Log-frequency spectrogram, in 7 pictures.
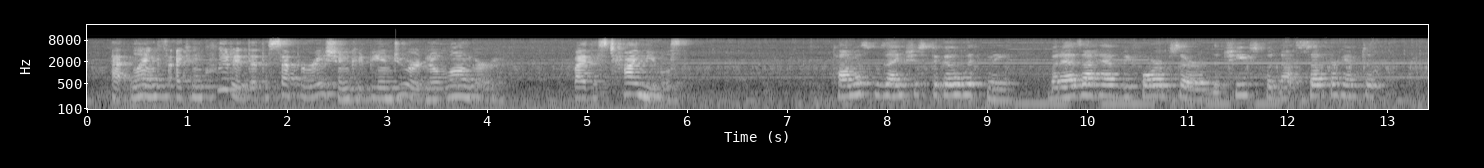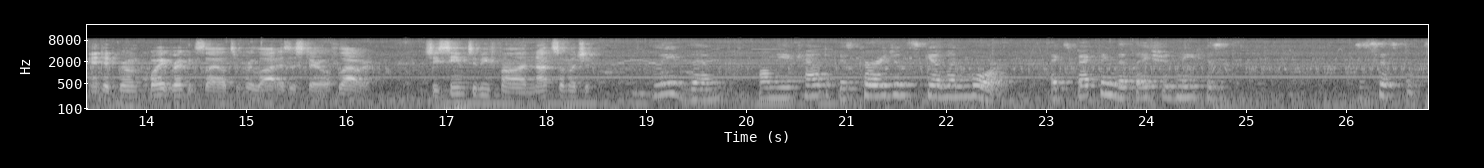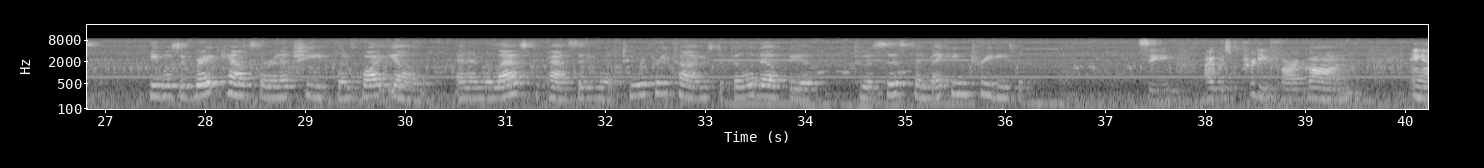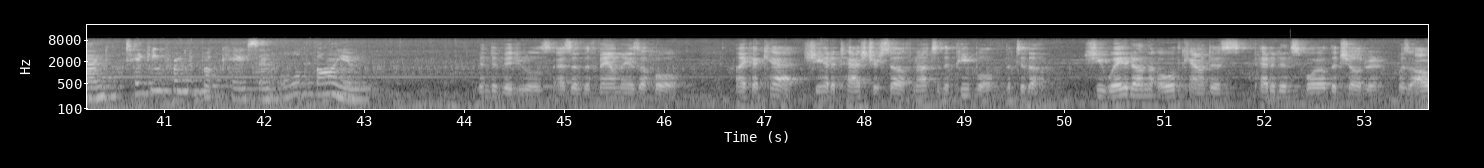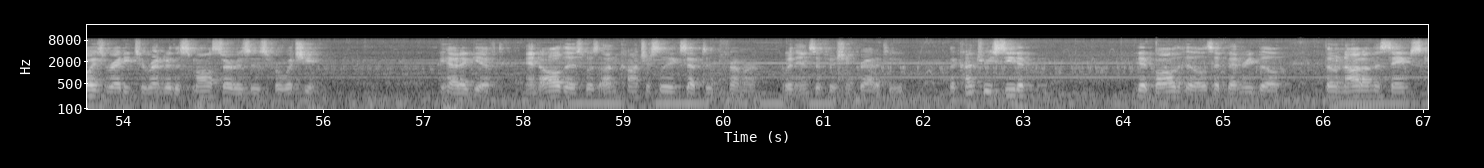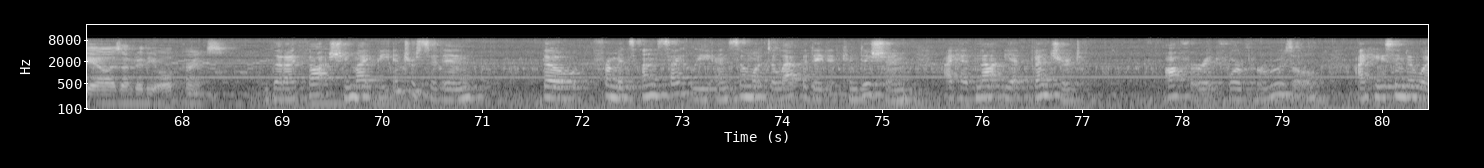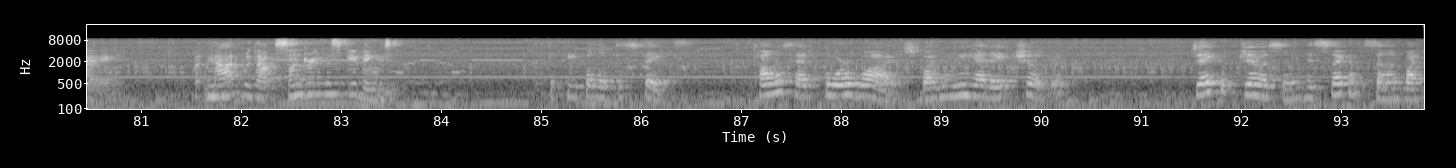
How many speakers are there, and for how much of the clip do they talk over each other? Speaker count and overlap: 3, no overlap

